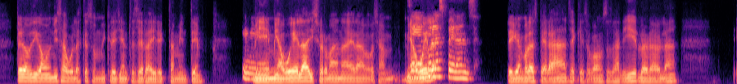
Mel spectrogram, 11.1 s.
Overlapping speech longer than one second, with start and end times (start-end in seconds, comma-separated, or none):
none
